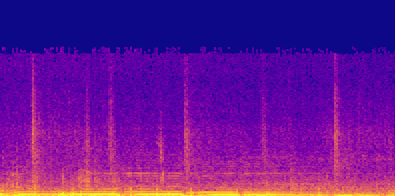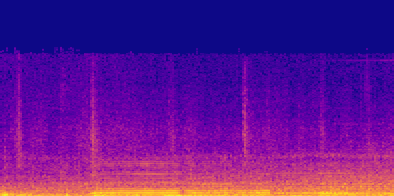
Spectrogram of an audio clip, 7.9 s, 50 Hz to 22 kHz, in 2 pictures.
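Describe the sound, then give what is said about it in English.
The engine of a 30-year-old boat runs at a dock with a steady droning hum whose pitch shifts a few times, with occasional sharp clicks and knocks over the continuous rumble. “I got the engine running.”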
